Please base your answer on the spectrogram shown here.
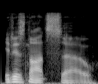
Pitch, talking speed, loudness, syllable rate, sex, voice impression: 90 Hz, 245 wpm, -17 LUFS, 4.5 syllables/s, male, very masculine, very middle-aged, very thick, very tensed, very powerful, slightly bright, soft, very clear, muffled, slightly halting, slightly raspy, very cool, very intellectual, slightly refreshing, sincere, very calm, very mature, friendly, reassuring, unique, elegant, slightly wild, sweet, lively, kind, slightly modest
